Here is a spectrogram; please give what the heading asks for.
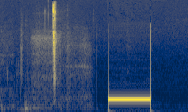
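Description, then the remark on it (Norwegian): A telephone ringing tone on an outgoing call to a guest: one loud, steady mid-pitched beep lasting about half a second, preceded by faint shuffling noises and followed by silence. “Ja da, det ringer.”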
